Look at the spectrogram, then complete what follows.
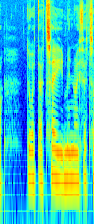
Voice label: "teim", Welsh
